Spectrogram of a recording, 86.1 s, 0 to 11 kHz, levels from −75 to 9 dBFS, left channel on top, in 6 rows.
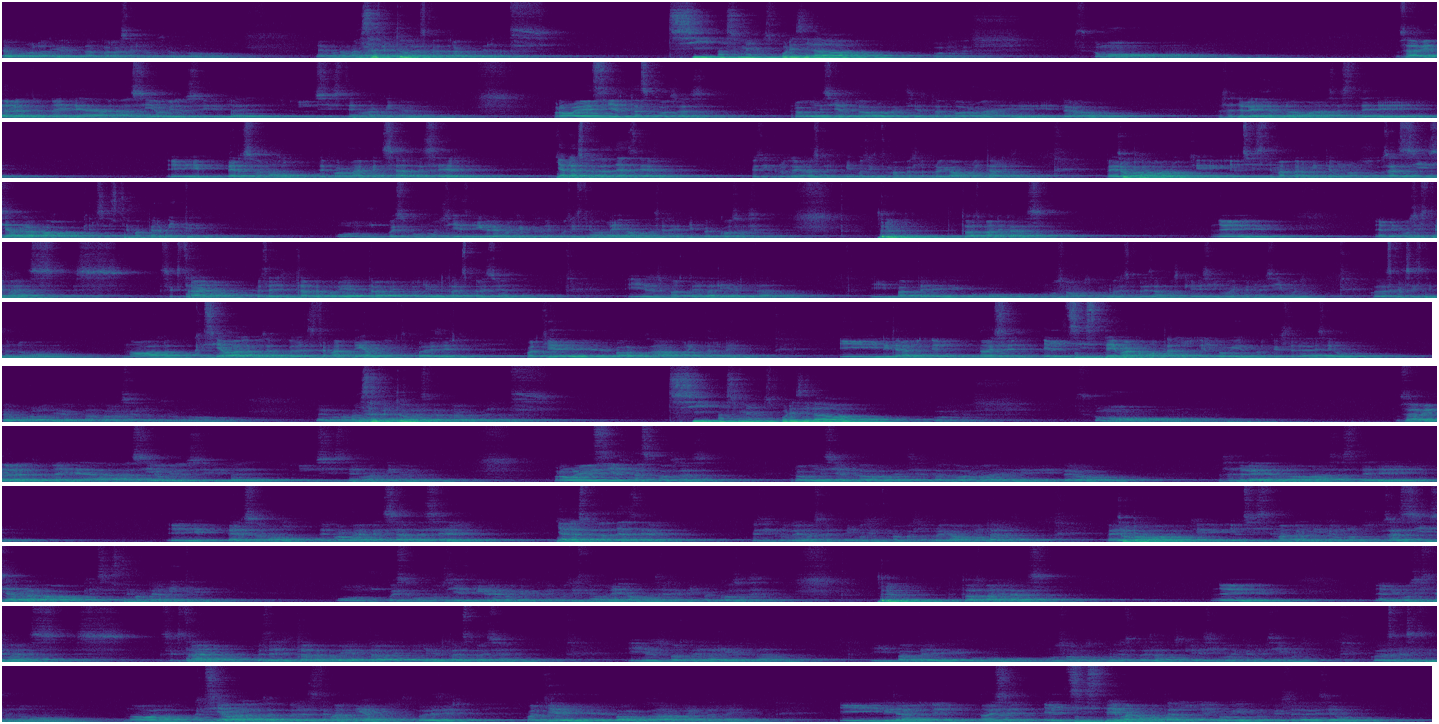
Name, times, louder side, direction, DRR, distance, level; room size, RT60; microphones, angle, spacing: voice 1, 0.0-2.2 2.5-2.7 3.1-5.4 9.3-10.2 10.7-12.4 13.9-18.7 19.1-19.4 19.9-21.4 22.2-25.4 26.5-28.6 30.3-33.3 34.1-35.3 36.2-38.8 39.2-39.5 39.7-45.0 46.4-50.6 51.0-51.3 51.8-52.0 52.4-53.4 55.1-55.7 56.0-56.2 56.8-58.6 59.0-62.6 63.0-63.3 63.7-65.2 66.1-70.4 70.8-72.4 72.9-79.1 79.5-79.7 80.1-85.3, equal, 50° left, -3 dB, 3.4 m, -31 dB
voice 2, 3.5-4.1 6.7-8.5 40.1-40.2 51.8-52.1, equal, 5° left, -2 dB, 1.1 m, -20 dB
11.0 x 9.7 x 7.5 m, 2.2 s
head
